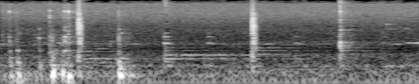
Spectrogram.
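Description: A few scattered sharp clicks from a computer mouse being used to rotate a shape, over quiet room noise.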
